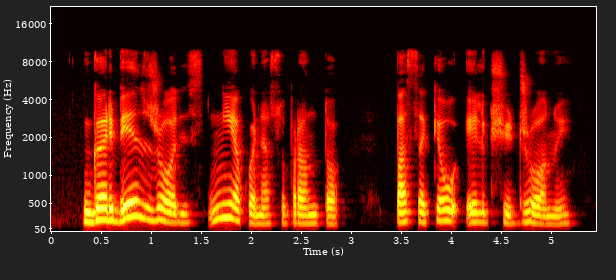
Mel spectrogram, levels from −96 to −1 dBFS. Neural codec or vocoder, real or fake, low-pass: none; real; 9.9 kHz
